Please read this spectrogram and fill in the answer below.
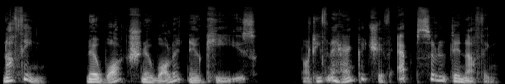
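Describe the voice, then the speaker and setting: A man's voice: medium pitch, huge pitch swings, fairly quick, vocal fry, slightly rough, no echo, studio quality, voice pushed up, heavily acted. A man voicing a subordinate police officer in an audiobook, matter-of-fact and inquisitive. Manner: matter-of-fact reporting, questioning. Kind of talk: audiobook character dialogue.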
